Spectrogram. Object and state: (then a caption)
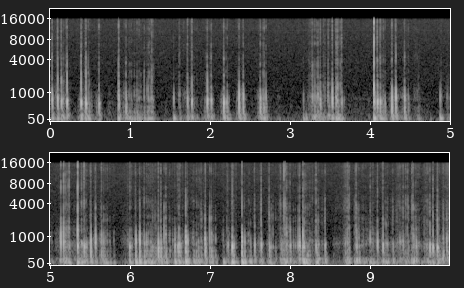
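Cotton baseball cap being scratched. Fingernails scratch over the embroidered logo and stitched fabric of a black cotton baseball cap, making a dense run of short, dry scratching and rasping strokes. The sound is muffled and low-heavy, with little high end, and stops and starts in bursts through the clip.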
